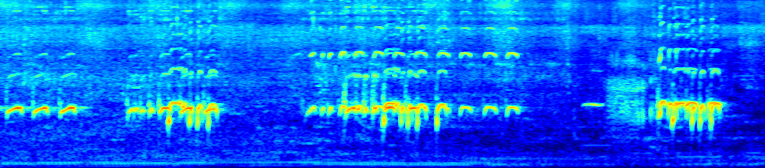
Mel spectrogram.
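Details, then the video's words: Local zebra dove with a strong voice, used to coax doves into calling: groups of clipped whistled notes, some rippling and tremulous, separated by short silences, low hum beneath. "Perkutut Lokal Gacor Suara Besar Pancingan Burung Perkutut Agar Cepat Bunyi"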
